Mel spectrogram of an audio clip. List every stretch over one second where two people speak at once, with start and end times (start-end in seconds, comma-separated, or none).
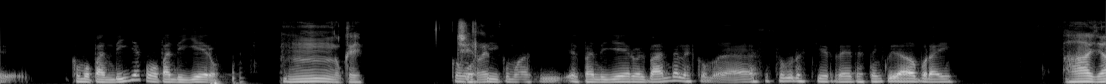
none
